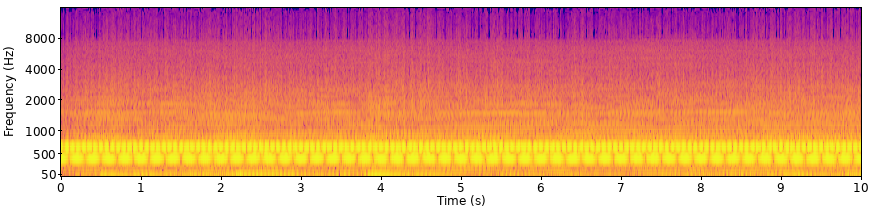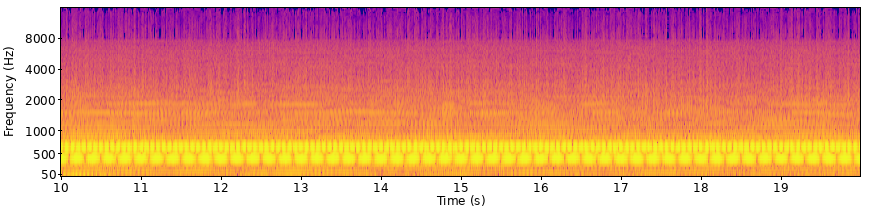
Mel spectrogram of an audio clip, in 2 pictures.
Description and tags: Laser beam 20 seconds. Use Audacity:
Mono Track (left)
- Tone
Waveform: Sine
Frequency: 400
Amplitude: 0.5
Duration: 00h 00m 20s
Mono Track (right)
- Tone
Waveform: Sine
Frequency: 405
Amplitude: 0.5
Duration: 00h 00m 20s
Mono Track (left)
- Tone
Waveform: Sine
Frequency: 637
Amplitude: 0.5
Duration: 00h 00m 20s
Mono Track (right)
- Tone
Waveform: Sine
Frequency: 651
Amplitude: 0.5
Duration: 00h 00m 20s
- Change Speed
Speed Multiplier: 0.800
- Change Pitch
Percent Change: 40
- Echo
Delay time: 0.05
Decay Factor: 0.9
laser, sci-fi, power, space, alien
